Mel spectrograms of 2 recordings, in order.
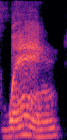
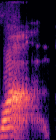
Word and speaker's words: Wang: I mean, I think popular culture still think it's pronounced Wang. Yeah. And they say Vera Wang and Alexander Wang in Mandarin, which is my dialect, it's Wang.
